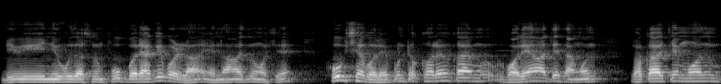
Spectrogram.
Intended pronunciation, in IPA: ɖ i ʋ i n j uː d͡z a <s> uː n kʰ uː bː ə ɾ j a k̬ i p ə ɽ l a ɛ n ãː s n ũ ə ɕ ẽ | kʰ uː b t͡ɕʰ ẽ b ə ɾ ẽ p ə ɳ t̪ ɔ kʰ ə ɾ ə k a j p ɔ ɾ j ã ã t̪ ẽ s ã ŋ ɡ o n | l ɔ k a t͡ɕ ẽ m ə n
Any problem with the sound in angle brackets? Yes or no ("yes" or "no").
no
